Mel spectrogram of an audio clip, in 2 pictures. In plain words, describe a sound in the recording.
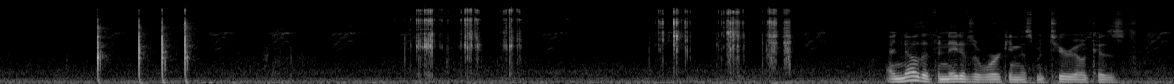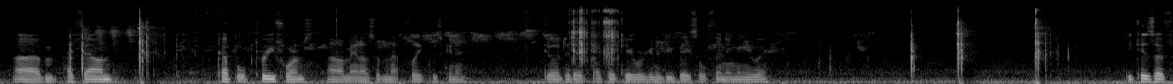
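Stone chips off with sharp clicks as it is pressed with an antler tool.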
